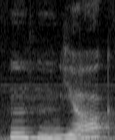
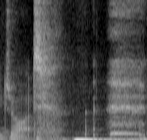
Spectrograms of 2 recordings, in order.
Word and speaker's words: Jörg: If it's too difficult to pronounce, you can say George.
